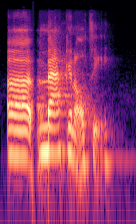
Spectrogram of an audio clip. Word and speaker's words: McAnulty: McAnulty.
